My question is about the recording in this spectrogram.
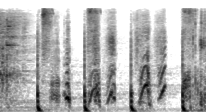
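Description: Cartoon sound effects of the Pixar Luxo Jr. desk lamp hopping: four springy hops about half a second apart, each a sharp thud followed by a quick falling squeak.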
